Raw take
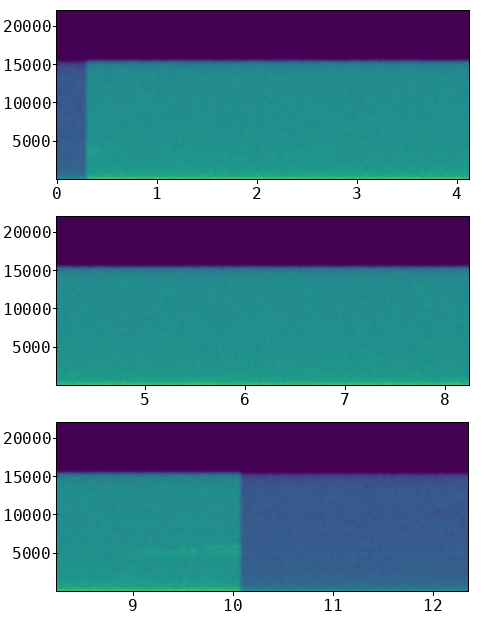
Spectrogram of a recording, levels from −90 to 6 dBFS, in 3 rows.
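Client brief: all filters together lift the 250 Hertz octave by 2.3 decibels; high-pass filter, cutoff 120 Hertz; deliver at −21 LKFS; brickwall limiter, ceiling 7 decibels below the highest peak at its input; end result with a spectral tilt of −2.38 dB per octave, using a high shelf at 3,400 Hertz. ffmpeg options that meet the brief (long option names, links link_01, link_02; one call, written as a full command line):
ffmpeg -i in.wav -af "highpass=120,equalizer=frequency=250:width_type=o:gain=3.5,highshelf=frequency=3400:gain=4,volume=2dB,alimiter=limit=-13dB:level=0:latency=1" out.wav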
